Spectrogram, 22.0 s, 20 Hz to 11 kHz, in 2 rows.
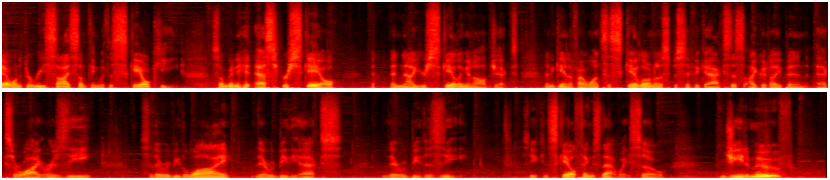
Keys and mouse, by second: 3.6 s, 20.4 g.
